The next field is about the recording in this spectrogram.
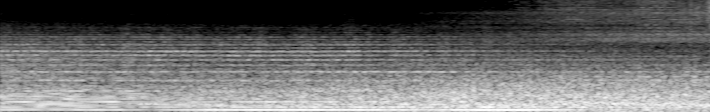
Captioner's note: ship engine humming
